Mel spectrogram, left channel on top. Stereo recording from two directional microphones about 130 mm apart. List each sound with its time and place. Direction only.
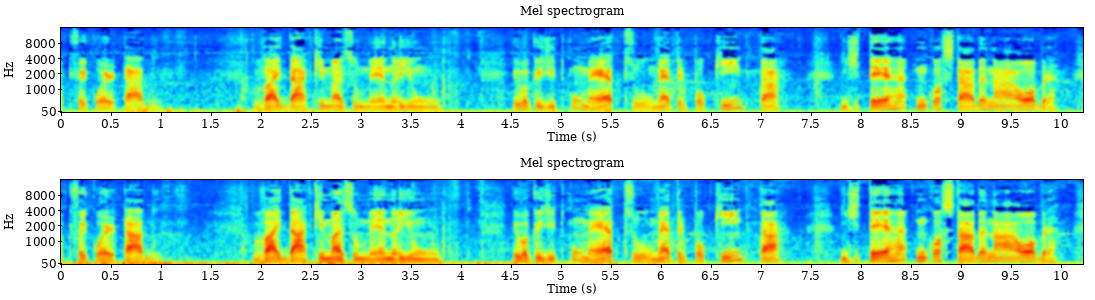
0.0 s speech: 40° right (ahead or behind)
2.0 s speech: 25° right (ahead or behind)
2.5 s speech: 55° right (ahead or behind)
3.0 s speech: 35° right (ahead or behind)
4.8 s speech: 10° right (ahead or behind)
5.6 s speech: 40° right (ahead or behind); by 9.9 s 5° right (ahead or behind)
